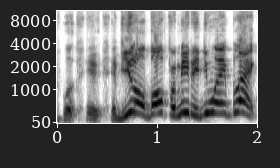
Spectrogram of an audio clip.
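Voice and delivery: loud, high mock outburst; sudden retold angry yell; blowing up. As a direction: imitate a man losing his temper, shouting. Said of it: "that's when he blew up and said".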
